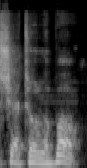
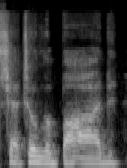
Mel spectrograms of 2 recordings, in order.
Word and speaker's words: Chateau Le Bon: the different bottles, and she said that it was Chateau Le Bon. Right, but prior to that, everybody was trying to pronounce Chateau Le Bod, Chateau Le Bodie.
